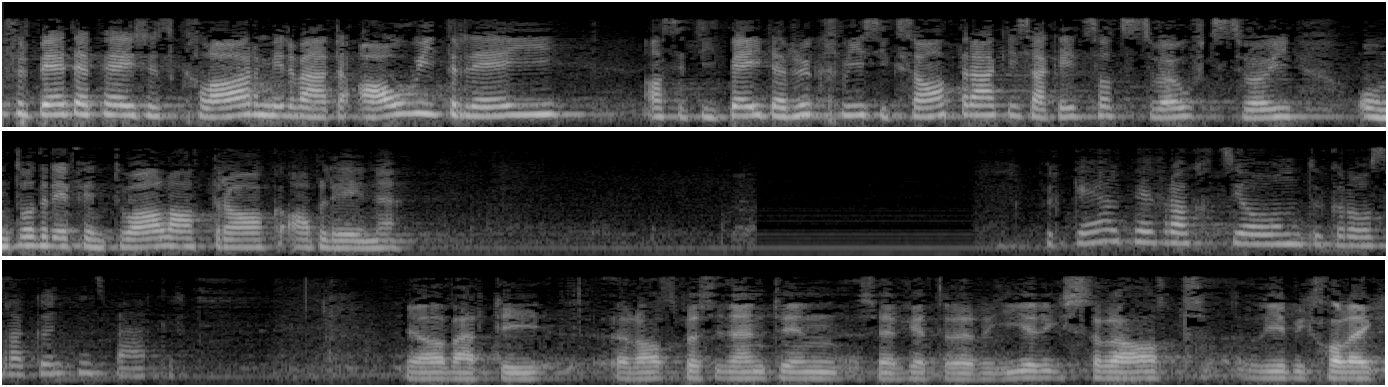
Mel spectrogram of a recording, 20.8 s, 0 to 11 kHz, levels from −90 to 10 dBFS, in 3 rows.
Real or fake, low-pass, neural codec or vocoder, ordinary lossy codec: real; 7.2 kHz; none; none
